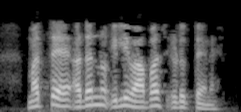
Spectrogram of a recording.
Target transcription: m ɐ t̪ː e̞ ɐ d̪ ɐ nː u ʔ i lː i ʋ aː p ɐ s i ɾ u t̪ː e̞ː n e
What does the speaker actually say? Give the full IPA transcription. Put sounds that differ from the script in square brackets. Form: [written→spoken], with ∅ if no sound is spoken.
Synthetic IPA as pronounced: m ɐ t̪ː e̞ ɐ d̪ ɐ nː u ʔ i lː i ʋ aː p ɐ s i [ɾ→ɽ] u t̪ː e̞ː n e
